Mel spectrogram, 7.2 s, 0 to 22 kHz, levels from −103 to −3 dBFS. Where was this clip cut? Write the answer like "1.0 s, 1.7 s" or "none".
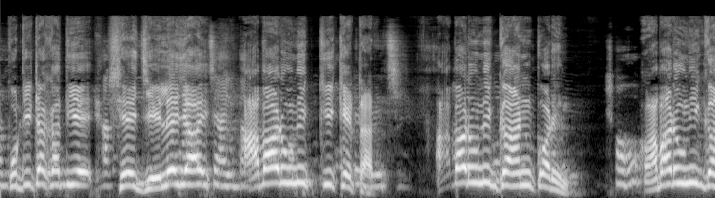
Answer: none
